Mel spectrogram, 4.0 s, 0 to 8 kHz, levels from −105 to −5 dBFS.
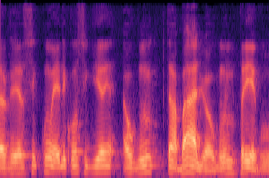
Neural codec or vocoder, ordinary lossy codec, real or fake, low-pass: autoencoder, 48 kHz, 32 numbers a frame, DAC-VAE, trained on Japanese speech; none; fake; 7.2 kHz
